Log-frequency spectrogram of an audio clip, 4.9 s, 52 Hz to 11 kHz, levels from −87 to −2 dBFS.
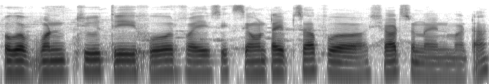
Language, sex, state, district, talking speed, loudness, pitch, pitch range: Telugu, male, Andhra Pradesh, Annamaya, 160 wpm, -18 LUFS, 115 Hz, 110-115 Hz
